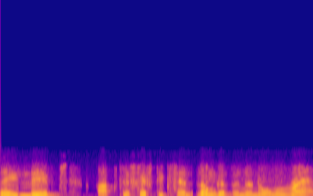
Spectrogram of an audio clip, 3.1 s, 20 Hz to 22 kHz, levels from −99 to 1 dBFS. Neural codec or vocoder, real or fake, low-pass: none; real; 5.4 kHz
